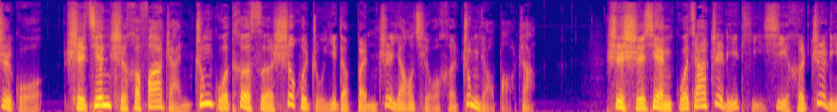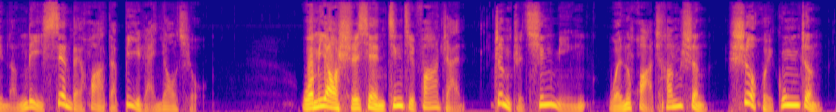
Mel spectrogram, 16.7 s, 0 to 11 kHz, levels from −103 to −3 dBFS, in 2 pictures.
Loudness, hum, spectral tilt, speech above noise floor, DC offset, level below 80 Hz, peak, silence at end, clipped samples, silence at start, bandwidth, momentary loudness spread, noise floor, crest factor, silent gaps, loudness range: -19 LUFS; none; -6.5 dB/octave; 50 dB; under 0.1%; -44 dBFS; -4 dBFS; 0.15 s; under 0.1%; 0 s; 10.5 kHz; 17 LU; -69 dBFS; 16 dB; none; 7 LU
